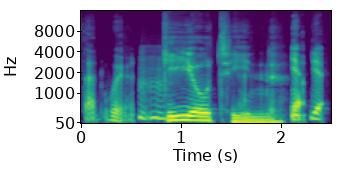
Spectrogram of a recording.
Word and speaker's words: guillotine: the sound is a u sound yeah so gi yo tin is the way we pronounce that word guillotine yeah how do you spell it let's just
